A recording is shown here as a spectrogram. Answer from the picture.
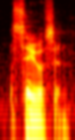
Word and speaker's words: Saosin: Saosin is how it's pronounced.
